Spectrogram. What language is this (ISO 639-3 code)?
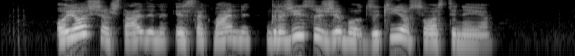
lit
